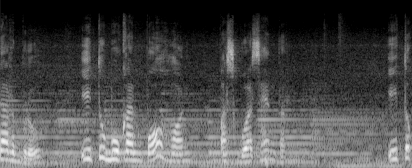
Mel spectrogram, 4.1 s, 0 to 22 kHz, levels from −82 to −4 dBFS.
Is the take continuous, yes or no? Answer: yes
